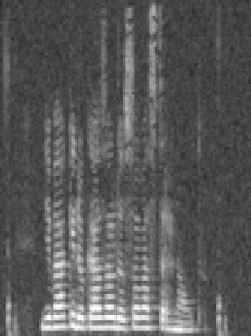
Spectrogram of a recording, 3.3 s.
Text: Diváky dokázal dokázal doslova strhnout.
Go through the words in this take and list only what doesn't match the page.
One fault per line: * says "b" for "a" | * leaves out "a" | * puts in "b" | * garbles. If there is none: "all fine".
* leaves out "dokázal"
